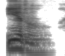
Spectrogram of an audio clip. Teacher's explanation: huruf ra keluar dari torf, dari ujung lisan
